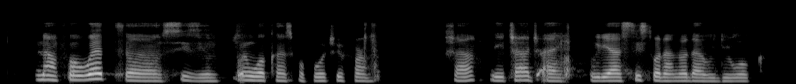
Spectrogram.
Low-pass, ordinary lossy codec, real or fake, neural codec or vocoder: 7.2 kHz; none; fake; autoencoder, 48 kHz, 32 numbers a frame, DAC-VAE, trained on Japanese speech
